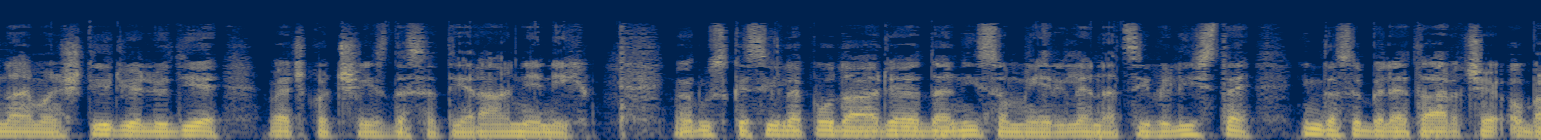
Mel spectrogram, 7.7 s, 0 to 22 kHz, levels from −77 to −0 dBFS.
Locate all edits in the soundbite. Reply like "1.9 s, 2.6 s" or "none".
3.3 s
